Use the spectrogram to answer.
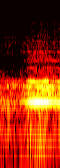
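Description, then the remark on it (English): An express train bound for New York rolls along the rails with a steady rumbling roar; midway through, a sustained whining tone rises over the noise and holds to the end. No voices. “I hiked straight for the railroad station and caught the first express for New York.”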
